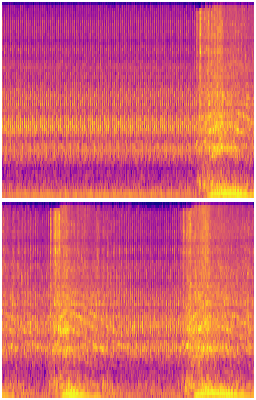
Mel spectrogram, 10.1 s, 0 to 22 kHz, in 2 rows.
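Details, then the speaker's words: Cummins ISF 2.8 diesel in GAZ Sobol, near 200,000 km, after timing chain kit replacement (knock was chain tensioner shoe) and new hoses: steady even idle with brief speed swells, no knock; normal idle. "мотор работает ровно на вибрациях корабли и так до работает неплохо"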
